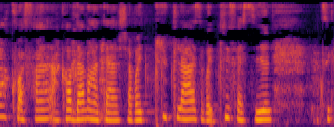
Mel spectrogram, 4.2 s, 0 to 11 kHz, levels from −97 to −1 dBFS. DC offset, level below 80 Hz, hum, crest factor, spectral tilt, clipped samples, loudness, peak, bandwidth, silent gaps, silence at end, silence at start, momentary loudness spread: under 0.1%; -66 dBFS; none; 18 dB; -4 dB/octave; under 0.1%; -29 LUFS; -10 dBFS; 10 kHz; none; 0 s; 0 s; 9 LU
